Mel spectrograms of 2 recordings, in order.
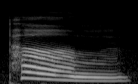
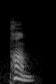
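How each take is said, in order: First: It is said American-style, with an R sound. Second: It is said Korean-style, with no R sound. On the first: "실제 미국식 발음으로" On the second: "한국식으로 읽을 때에는 이 R의 소리를 빼고 읽는다"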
